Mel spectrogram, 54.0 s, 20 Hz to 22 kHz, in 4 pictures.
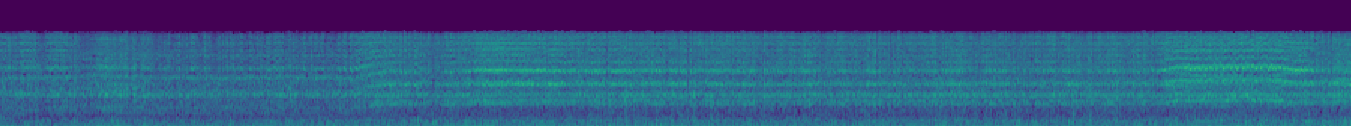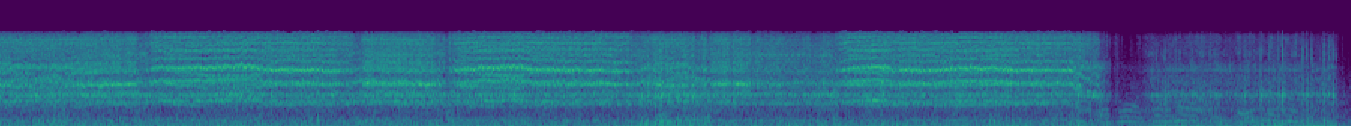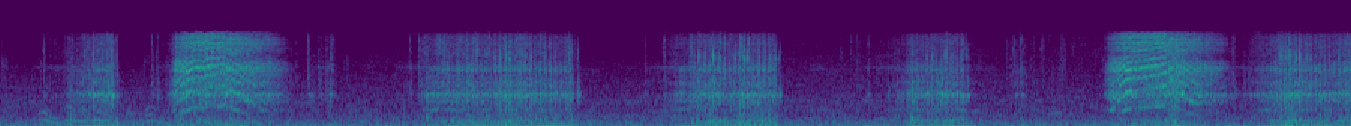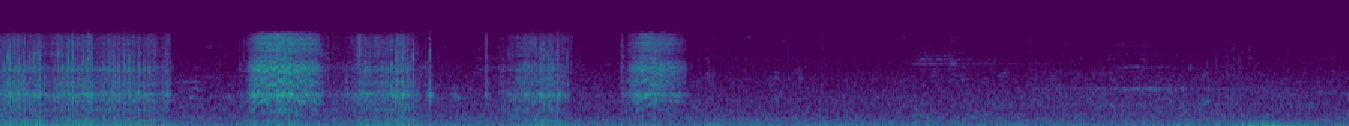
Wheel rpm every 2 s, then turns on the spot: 160, 170, 190, 190, 190, 200, 200, 200, 200, 200, 200, 190, 40, 20, 50, 10, 20, 20, 20, 50, 40, 30, 20, 10, 0, 0, 0.
24-28 30-36 40-44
